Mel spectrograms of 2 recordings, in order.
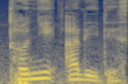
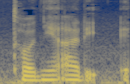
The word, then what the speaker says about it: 在戸: えっ、ー、と、はい、キリギリスが、あ、戸にありですね。キリギリス、戸にあり、えー、扉の戸にあると書いて、キリギリスが扉にいる、そんな簡単、あの、感じですね、を書きます。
